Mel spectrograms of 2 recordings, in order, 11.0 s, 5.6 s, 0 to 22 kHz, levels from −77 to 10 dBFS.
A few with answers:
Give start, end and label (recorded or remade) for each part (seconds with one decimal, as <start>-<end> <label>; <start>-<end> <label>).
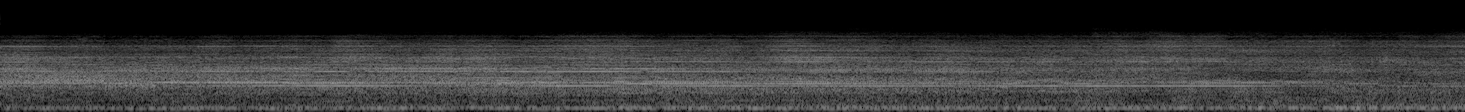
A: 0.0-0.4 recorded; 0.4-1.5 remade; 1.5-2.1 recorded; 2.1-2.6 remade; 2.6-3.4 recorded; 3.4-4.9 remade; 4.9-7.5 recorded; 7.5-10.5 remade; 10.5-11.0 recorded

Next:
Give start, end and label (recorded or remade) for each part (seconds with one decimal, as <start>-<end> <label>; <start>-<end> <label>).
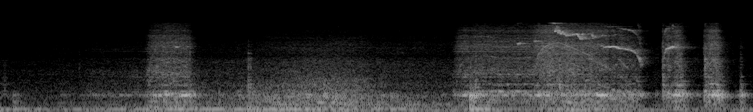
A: 0.0-2.0 recorded; 2.0-3.4 remade; 3.4-4.4 recorded; 4.4-5.6 remade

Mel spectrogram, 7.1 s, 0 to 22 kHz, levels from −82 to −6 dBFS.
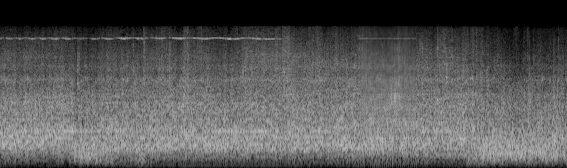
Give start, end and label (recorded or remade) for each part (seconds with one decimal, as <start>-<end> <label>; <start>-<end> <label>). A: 0.0-4.5 recorded; 4.5-5.2 remade; 5.2-7.1 recorded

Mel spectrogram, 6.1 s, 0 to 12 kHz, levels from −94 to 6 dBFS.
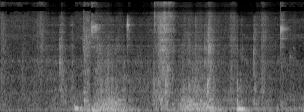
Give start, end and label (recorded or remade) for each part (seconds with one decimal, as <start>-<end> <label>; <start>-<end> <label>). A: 0.0-0.9 recorded; 0.9-1.5 remade; 1.5-1.9 recorded; 1.9-5.6 remade; 5.6-6.1 recorded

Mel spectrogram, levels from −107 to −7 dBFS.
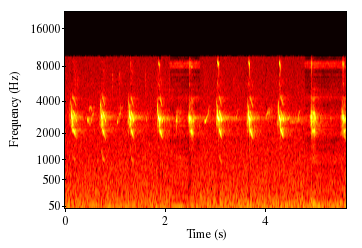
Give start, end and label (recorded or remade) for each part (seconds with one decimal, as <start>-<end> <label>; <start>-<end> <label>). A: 0.0-2.1 recorded; 2.1-2.7 remade; 2.7-4.8 recorded; 4.8-5.6 remade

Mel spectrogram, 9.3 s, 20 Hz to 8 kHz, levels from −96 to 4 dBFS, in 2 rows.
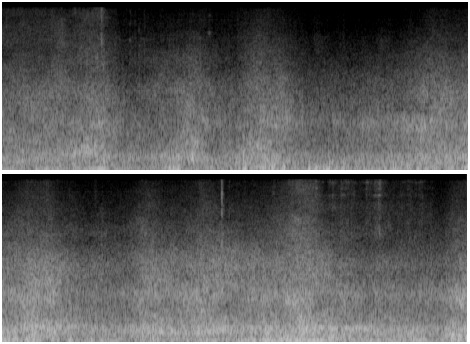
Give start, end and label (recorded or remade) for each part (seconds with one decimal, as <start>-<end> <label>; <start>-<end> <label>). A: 0.0-1.7 recorded; 1.7-6.0 remade; 6.0-9.3 recorded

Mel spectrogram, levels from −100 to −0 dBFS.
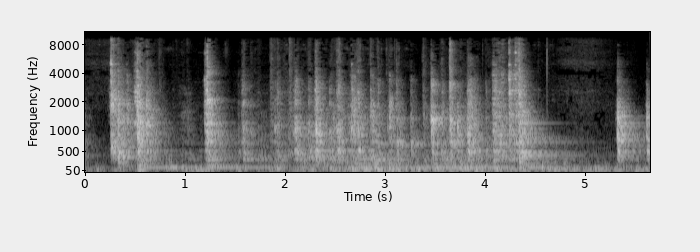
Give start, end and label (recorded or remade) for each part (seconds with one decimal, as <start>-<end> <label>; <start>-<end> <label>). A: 0.0-5.7 recorded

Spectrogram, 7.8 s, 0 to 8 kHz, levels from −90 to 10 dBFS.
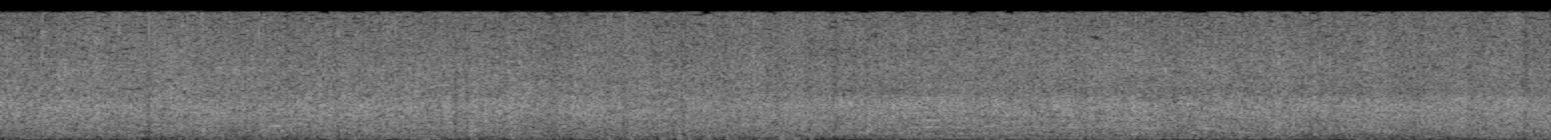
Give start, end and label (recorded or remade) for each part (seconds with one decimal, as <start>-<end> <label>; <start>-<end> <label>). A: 0.0-2.7 recorded; 2.7-5.3 remade; 5.3-6.9 recorded; 6.9-7.8 remade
